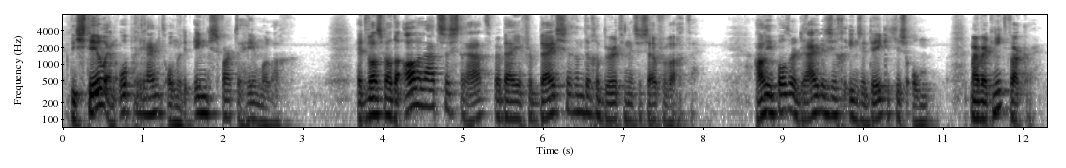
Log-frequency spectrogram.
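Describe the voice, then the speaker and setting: A man, a teacher, reading a children's story aloud, slowing down for effect. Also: on the low side, expressive.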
